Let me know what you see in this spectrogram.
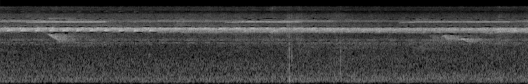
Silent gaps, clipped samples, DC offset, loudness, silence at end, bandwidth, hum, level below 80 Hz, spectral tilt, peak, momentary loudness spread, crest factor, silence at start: none; under 0.1%; under 0.1%; -16 LUFS; 0 s; 16 kHz; none; -70 dBFS; 1.5 dB/octave; -4 dBFS; 5 LU; 16 dB; 0 s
